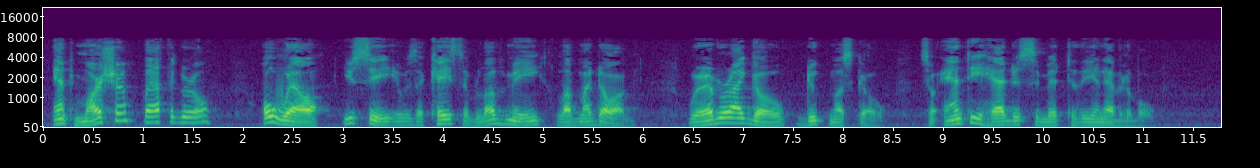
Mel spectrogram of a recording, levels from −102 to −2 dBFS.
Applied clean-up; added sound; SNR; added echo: none; none; none; none.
